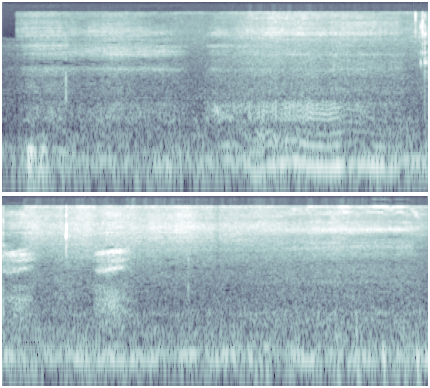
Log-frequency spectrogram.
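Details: Sleeping dog snoring: low, rough snorting breaths with a few sharp nasal snorts over background noise.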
